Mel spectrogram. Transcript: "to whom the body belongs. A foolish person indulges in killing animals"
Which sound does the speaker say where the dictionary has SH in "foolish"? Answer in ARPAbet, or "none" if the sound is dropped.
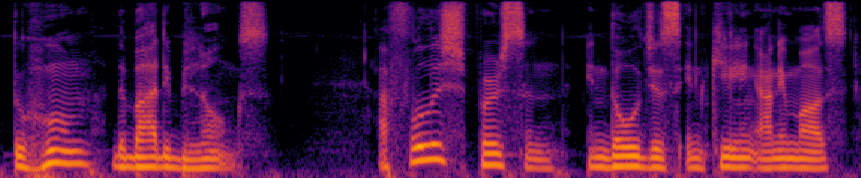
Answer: SH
